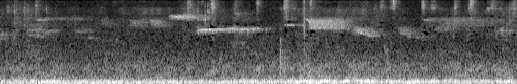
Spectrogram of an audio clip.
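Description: Faint birdsong: short, clear whistled notes on several different pitches, with scattered brief high chirps, over a low steady rumble.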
